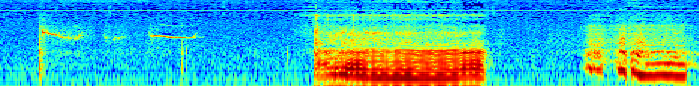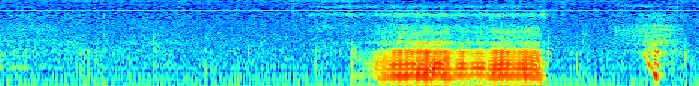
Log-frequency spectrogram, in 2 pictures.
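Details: Boston Terrier snoring while asleep with one eye open, indoors: long, droning, harmonic-rich snores lasting about two seconds each, separated by quieter breathing pauses, with a few short whines between them.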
